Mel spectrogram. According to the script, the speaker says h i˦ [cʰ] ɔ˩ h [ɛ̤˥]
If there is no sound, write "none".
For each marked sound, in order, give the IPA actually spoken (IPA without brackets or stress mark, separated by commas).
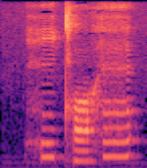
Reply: cʰ, ɛ̤˥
